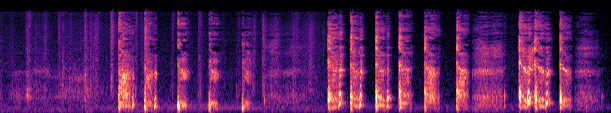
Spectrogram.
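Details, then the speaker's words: Girl with a suspected cold, scratchy sore throat, coughing: repeated bouts of short, harsh coughs, about twenty in all, some in quick runs; persistent dry-sounding cough. "I think I'm getting a cold or something, but I need a drink. Excuse me. Yeah, my throat's been kind of scratchy and it's kind of sore."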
